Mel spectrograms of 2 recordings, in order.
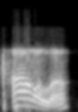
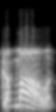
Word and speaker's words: Kamala: what sister kamla har let's pronounce her name is kamla not Kamala kamla Harris Howard University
